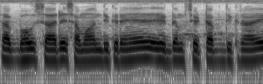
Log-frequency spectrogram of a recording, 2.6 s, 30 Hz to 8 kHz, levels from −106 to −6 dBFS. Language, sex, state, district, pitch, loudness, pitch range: Hindi, male, Bihar, Gaya, 150 Hz, -14 LUFS, 145-155 Hz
